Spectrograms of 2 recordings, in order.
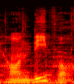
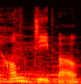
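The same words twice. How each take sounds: First: It is said with a heavy Spanish accent. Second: It is said with a plain American accent.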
